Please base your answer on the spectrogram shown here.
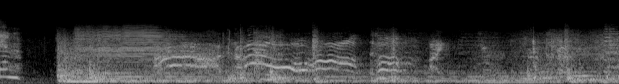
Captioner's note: suspenseful music; Kurt screams; suspenseful music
